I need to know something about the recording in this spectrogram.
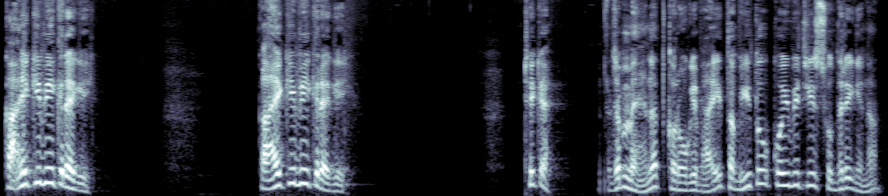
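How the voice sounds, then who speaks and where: A man's voice: unhurried, long pauses, husky. A man lecturing on English grammar, switching between scolding and coaxing his students. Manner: animated, scolds and coaxes students affectionately, calls them beta; mimics whining students in a low weak voice. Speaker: English teacher for government exams. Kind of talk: classroom lecture, mixing English examples with Hindi explanation.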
